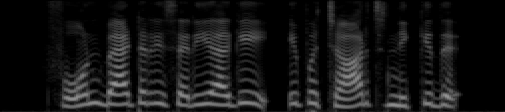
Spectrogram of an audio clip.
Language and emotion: Tamil, happy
